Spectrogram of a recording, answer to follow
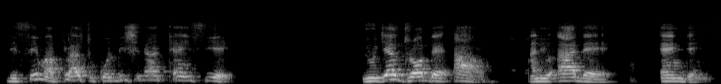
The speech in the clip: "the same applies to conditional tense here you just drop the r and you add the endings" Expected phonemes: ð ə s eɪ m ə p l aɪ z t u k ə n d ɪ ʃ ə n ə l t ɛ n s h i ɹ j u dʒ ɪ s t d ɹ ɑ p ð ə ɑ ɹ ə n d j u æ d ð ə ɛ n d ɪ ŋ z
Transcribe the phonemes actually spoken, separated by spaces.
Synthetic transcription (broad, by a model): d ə s eɪ m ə p l aɪ s t u k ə n d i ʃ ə n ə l t ɛ n s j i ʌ j u dʒ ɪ s d ɹ ɑ p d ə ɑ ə n j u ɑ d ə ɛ n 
